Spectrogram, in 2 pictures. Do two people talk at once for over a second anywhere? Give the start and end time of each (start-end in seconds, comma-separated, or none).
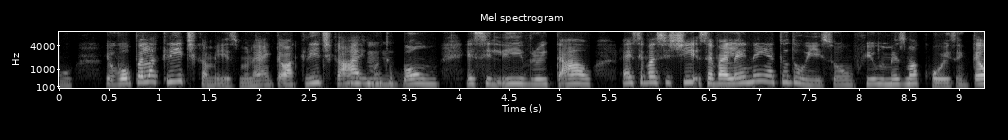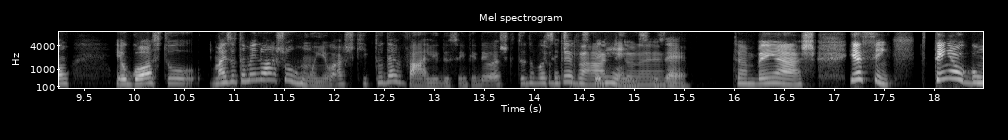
14.1-15.3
